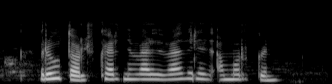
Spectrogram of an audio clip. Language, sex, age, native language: Icelandic, female, 18-19, Icelandic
